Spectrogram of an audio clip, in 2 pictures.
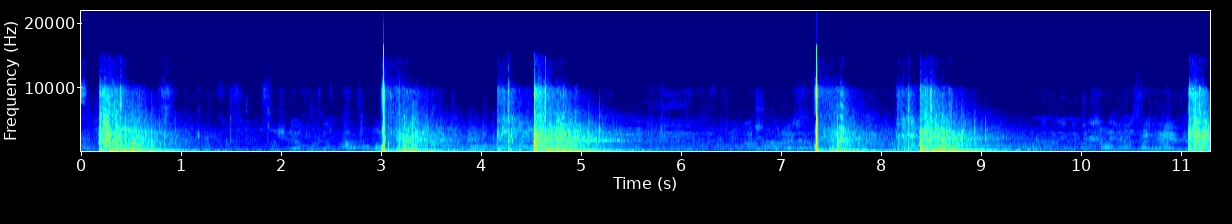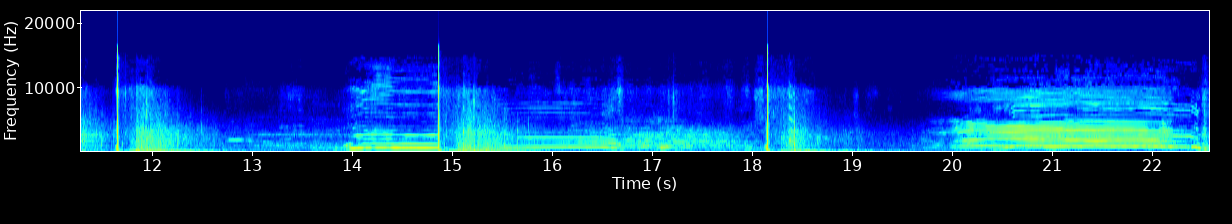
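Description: Aerial firework shells burst with loud booms that echo outdoors.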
